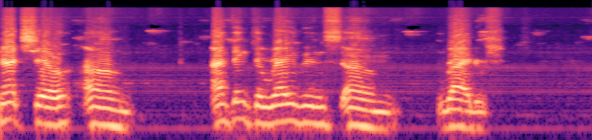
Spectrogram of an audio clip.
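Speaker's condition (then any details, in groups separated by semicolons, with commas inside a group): Cerebral palsy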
